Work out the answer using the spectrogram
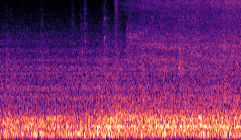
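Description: A long freight train of coal wagons rolling slowly past, with a steady rumble and clatter of wheels on the rails. In the second half a faint high brake squeal comes in as the train slows to a stop.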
